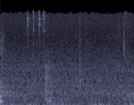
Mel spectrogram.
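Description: A few faint, quick clicks of a computer mouse button, a cluster about half a second in and one more a little later.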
